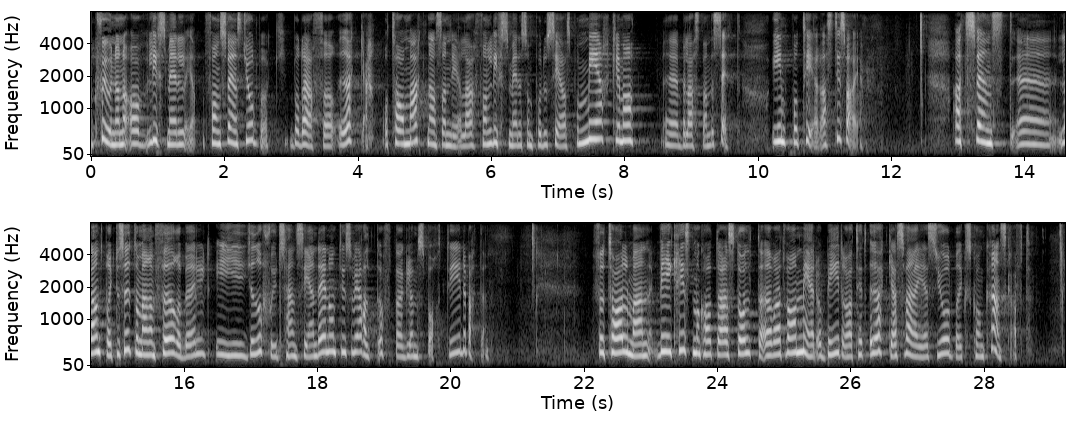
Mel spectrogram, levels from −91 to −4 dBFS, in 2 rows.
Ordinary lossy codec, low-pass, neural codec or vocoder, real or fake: none; none; none; real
